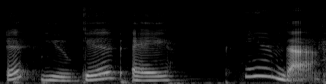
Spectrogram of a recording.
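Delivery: slow read-back, word by word; slow reading aloud. Shown as a demonstration. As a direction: read it back slowly and evenly. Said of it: "let's read it to make sure".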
